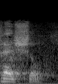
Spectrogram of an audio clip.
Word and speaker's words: Heschel: Heschel, it's Heschel. Hey Shin Yud Lamed is the way it's spelt in Hebrew.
